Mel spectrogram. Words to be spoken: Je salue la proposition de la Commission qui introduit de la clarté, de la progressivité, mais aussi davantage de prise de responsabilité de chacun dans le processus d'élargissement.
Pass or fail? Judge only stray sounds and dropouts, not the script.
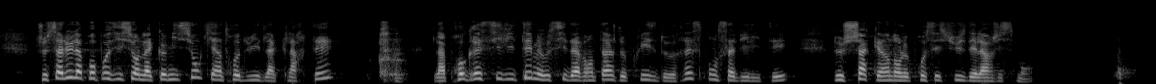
fail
